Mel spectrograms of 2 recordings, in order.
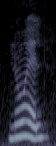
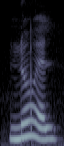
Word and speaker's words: Noël: But the tréma forces you to slash them apart and pronounce them as 2 distinct syllables. Without the dots, these words would blend into a completely different sound. With them, we split.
